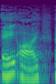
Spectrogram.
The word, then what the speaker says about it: Ai: The city's called, it's spelled Ai. It's probably said I, but Ai.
